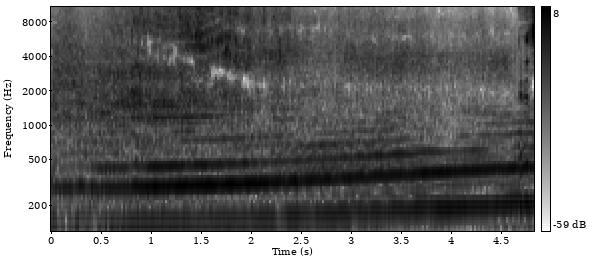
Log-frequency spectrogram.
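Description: Near and loud, a race car at a speed festival, with induction and camshaft changes and a remapped fuel injection system, holds a steady high engine note that rises gradually as it accelerates, with no talk.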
